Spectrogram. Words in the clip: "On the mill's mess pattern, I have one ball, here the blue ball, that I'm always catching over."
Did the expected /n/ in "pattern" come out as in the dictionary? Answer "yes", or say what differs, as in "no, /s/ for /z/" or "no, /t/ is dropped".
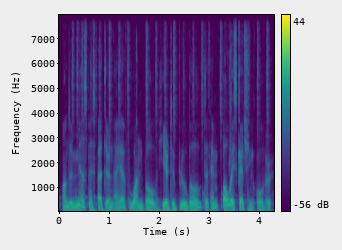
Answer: yes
